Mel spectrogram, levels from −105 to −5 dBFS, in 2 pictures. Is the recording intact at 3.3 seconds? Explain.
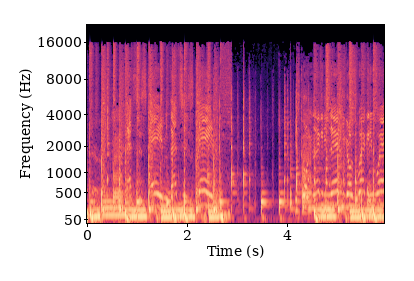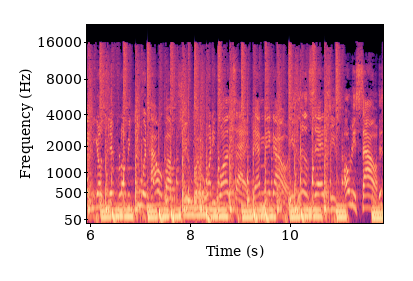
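Yes, the audio is intact at 3.3 seconds, with no fault present at that moment.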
